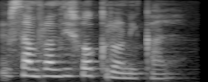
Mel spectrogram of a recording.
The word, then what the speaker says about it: San Francisco Chronicle: ¿Se dice San Francisco Chronicle? – Sí. – ¿Lo pronuncié bien? – Sí.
